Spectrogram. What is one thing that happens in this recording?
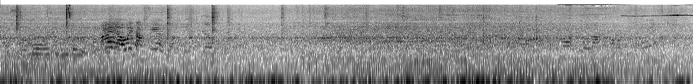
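Motor scooters hum past on a nearby street.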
